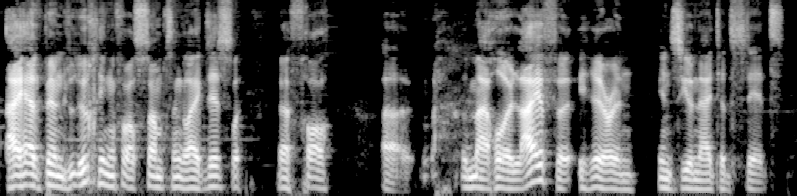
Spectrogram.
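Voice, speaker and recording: Guy doing a snooty fake french dude, thick put-on accent, sloooow, uh uh uh every few words, kinda lowish voice. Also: steady tone, sharp tone. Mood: hesitant. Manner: halting, constant "uh" fillers, slow and hesitant. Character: pompous fake-French middle-aged gentleman. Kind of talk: improvised comedy bit.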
